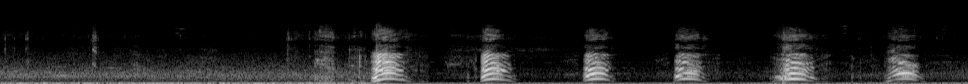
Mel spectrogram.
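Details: Cocker Spaniel Benjie barking to demand that a ball be thrown: six sharp, loud barks at roughly one-second intervals in the second half, after a stretch of quieter low murmuring and faint voices.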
